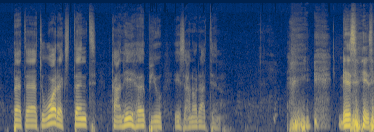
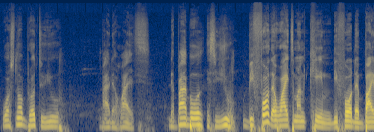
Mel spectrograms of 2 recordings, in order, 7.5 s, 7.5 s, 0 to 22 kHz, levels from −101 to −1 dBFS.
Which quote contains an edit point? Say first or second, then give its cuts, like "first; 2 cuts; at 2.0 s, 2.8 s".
second; 1 cut; at 4.9 s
